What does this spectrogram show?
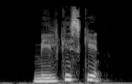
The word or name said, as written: mælkeskind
